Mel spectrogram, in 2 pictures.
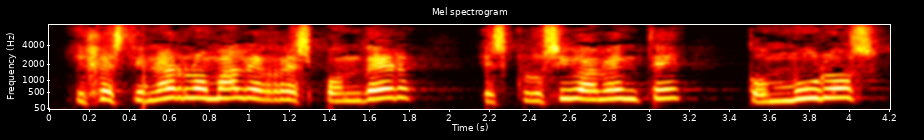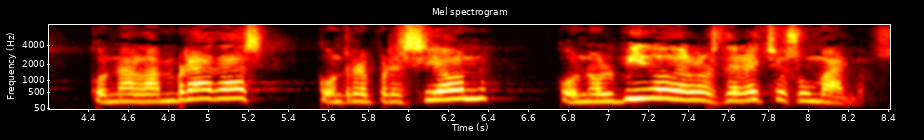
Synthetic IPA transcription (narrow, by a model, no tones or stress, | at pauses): ixe̞st̪jo̞naɾlomalezrespo̞nd̪eɾ | esklusiβ̞amẽnt̪e | ko̞mːuɾo̞s | konalambɾað̞as | ko̞nre̞pɾesjoŋ | konolβið̞oðe̞lo̞zðe̞ɾet͡ʃosumanos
